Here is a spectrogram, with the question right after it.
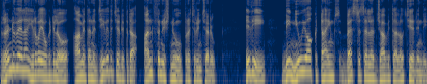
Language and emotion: Telugu, neutral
